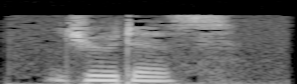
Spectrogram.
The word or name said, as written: judas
